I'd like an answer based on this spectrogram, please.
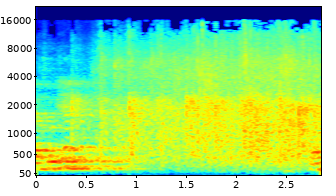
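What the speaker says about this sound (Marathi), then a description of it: "आपण एक दुसऱ्यासाठी टाळ्या वाजवूया." Audience applause in a church during a 50th and 25th wedding anniversary celebration, a steady wash of clapping from a congregation that stays loud and even throughout, with some voices mixed in.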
